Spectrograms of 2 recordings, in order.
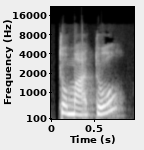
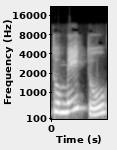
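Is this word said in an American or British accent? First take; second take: British; American. First: It is said in a British English accent. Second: It is said in an American English accent. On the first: "tomato for English" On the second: "tomato for American"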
